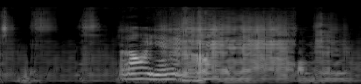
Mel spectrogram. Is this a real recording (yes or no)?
no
